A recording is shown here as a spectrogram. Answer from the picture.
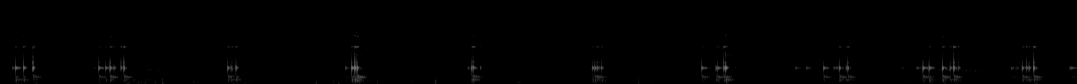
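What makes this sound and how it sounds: Long black nails tap with both hands on the shoulders of a large, hollow, empty clear glass fish bowl. The result is quiet, irregular bursts of sharp clicky taps, each carrying a brief glassy ring near 780 Hz with bright overtones that die away almost at once.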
